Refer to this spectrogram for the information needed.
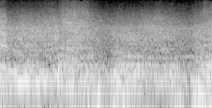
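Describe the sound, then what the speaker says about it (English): Stock cars in the iRacing NASCAR game at Dover, a dense, continuous engine roar with steady buzzing harmonics as the pack runs close together through the corner. "See these cars as they go in the corner."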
